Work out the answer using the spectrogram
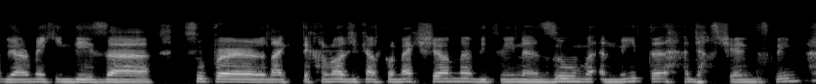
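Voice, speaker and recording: A man hosting an online panel, speaking haltingly with many fillers and restarts. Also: mid-range voice, fairly bright tone, no echo. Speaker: webinar host. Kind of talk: hesitant online panel moderation. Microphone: video call. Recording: dull lo-fi video call audio.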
